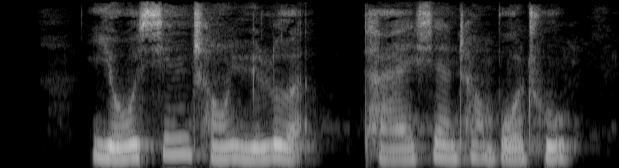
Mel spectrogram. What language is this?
Chinese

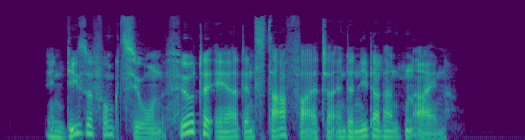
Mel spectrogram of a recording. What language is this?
German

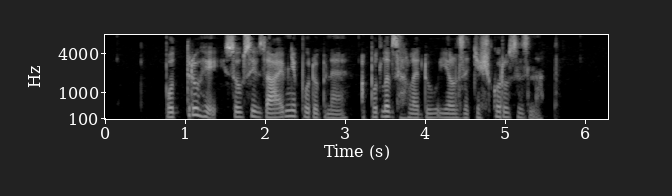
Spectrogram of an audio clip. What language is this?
Czech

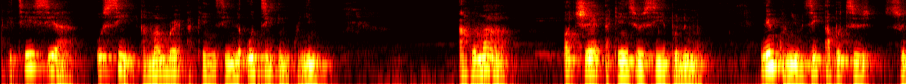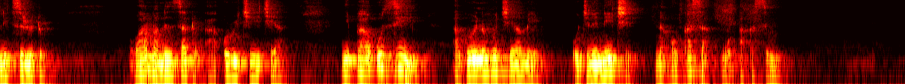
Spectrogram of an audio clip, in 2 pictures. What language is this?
Akan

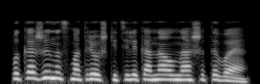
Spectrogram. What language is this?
Russian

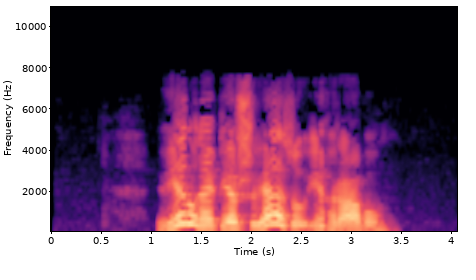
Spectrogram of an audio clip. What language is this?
Belarusian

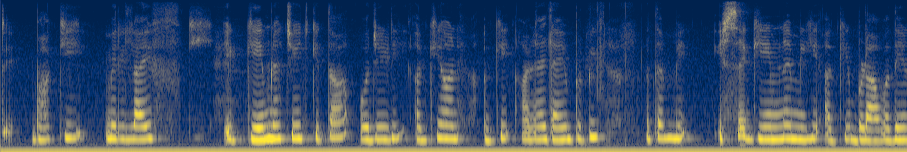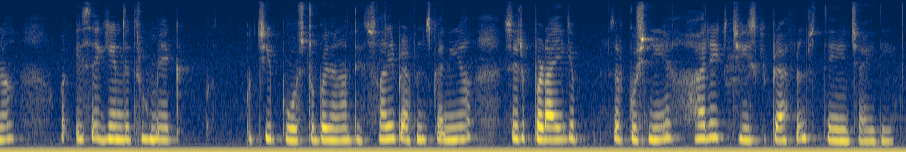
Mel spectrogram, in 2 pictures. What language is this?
Dogri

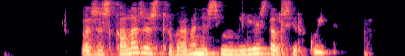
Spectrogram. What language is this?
Catalan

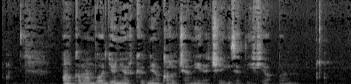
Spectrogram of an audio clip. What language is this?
Hungarian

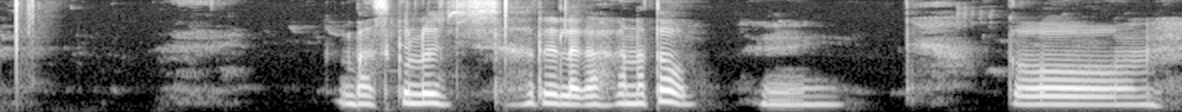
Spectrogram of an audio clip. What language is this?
Santali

